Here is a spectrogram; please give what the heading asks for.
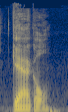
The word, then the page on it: gaggle: American English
